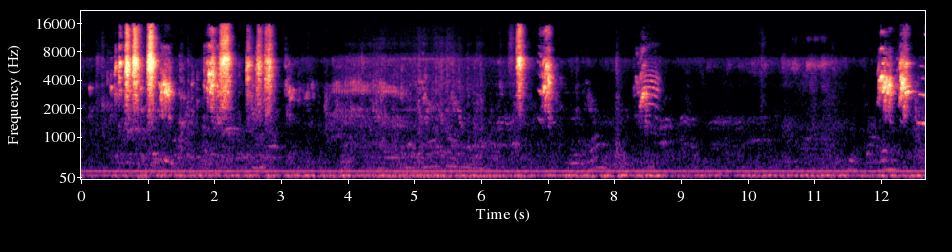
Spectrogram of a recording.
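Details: Budgerigars (Melopsittacus undulatus) give scratchy, chattering chirps in short bursts over a steady low mechanical hum.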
